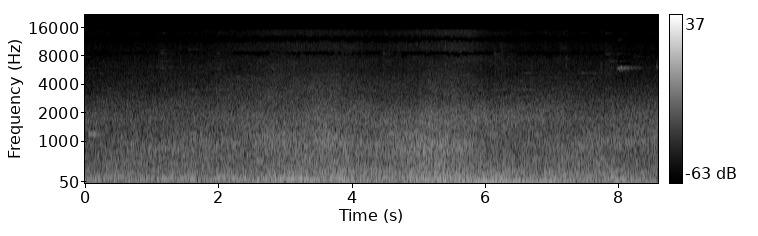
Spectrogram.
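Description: Road traffic on a city street: a steady wash of car tyre and engine noise, swelling as a car passes close in the middle and easing off again.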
